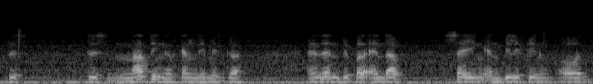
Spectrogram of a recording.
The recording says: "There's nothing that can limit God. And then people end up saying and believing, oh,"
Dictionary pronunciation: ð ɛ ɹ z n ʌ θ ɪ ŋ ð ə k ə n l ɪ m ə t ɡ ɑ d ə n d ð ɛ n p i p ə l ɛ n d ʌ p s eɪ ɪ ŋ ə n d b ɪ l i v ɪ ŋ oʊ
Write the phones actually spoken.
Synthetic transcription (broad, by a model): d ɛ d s n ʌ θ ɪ ŋ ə k ə n l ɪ m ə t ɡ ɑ ə n d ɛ n p i p ə l ɛ n d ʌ p s eɪ ɪ ŋ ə n b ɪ l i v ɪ ŋ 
